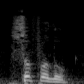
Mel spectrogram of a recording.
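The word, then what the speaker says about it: Sofuoğlu: A pronúncia é? Sofoglu. – Ah, não pronuncia o G.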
